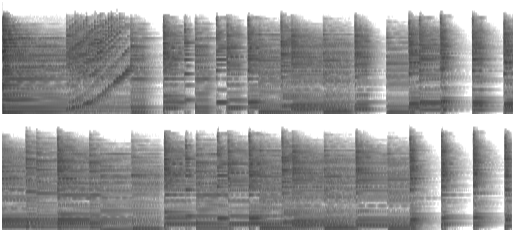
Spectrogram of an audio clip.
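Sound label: Party Music, MIDI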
